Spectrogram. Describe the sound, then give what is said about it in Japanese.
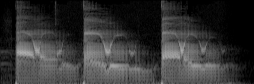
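Three twanging plucks of an Ainu mukkuri mouth harp, each a sharp attack followed by a wavering, sliding boing-like resonance that rises and falls in pitch, played alone with no talking. “よく皆さんこう耳にするむっくりビョンビョンってやつですね”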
